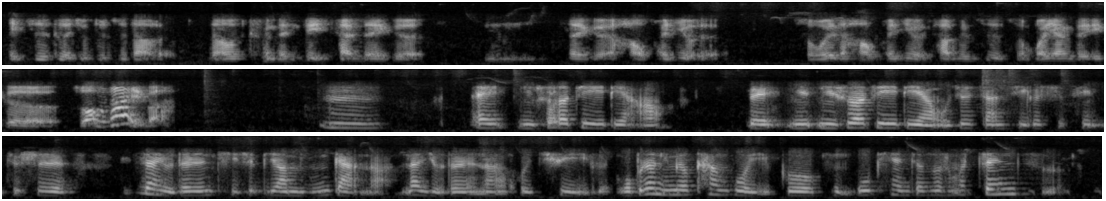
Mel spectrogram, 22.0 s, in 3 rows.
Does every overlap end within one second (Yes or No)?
Yes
